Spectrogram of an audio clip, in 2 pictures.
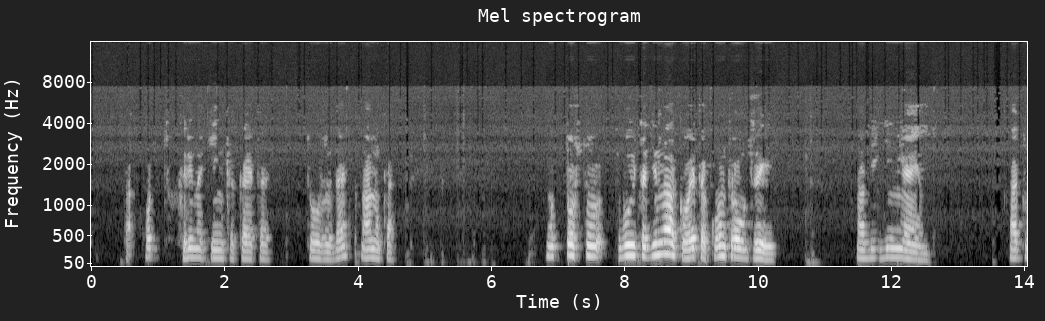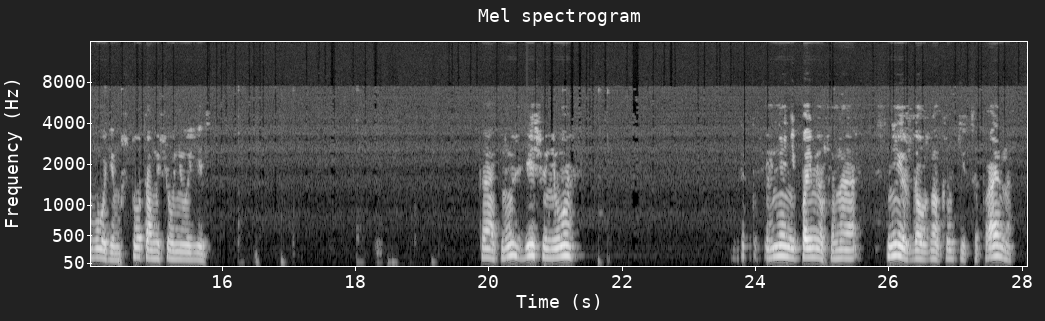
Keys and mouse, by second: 3.3-4.3 middle drag, 5.3 ctrl+z, 6.0 ctrl+z, 7.5-8.3 middle drag, 8.6 click, 11.1 ctrl+j, 12.7 middle click, 14.0-14.6 drag, 15.0-16.6 middle drag, 17.5-18.5 middle drag, 19.7-21.6 middle drag, 22.1 click, 25.6-28.0 middle drag.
